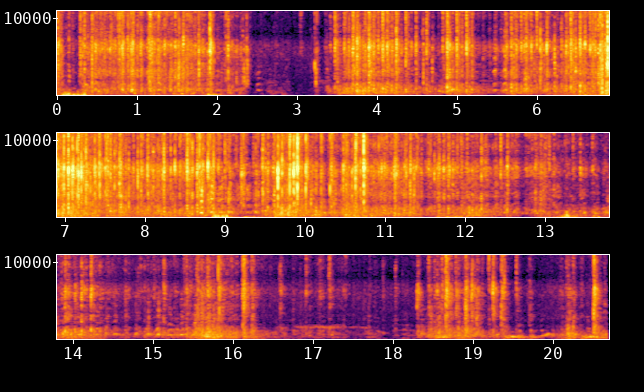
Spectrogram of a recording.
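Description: A flock of domestic fancy pigeons cooing on and off, with several dull low thumps among them.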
